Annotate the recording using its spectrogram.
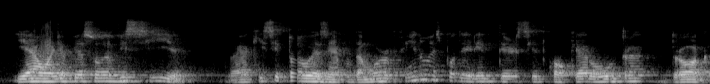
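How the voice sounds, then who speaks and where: A man's fairly high voice at a fairly slow pace, with ordinary pitch variation and audible room echo. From Brazil. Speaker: teacher. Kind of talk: lecture. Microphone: video call.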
